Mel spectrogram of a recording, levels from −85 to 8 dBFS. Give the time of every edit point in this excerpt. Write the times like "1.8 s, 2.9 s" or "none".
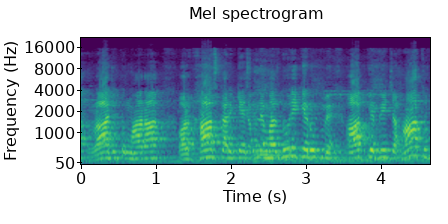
2.4 s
